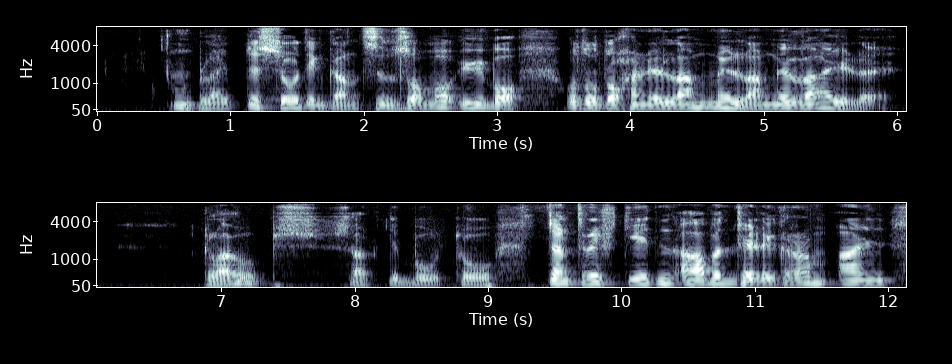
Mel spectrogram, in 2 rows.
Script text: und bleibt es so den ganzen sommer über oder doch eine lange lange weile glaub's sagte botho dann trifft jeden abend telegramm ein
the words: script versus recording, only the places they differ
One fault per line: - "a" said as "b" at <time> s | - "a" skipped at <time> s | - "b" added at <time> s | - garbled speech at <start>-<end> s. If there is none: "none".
none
